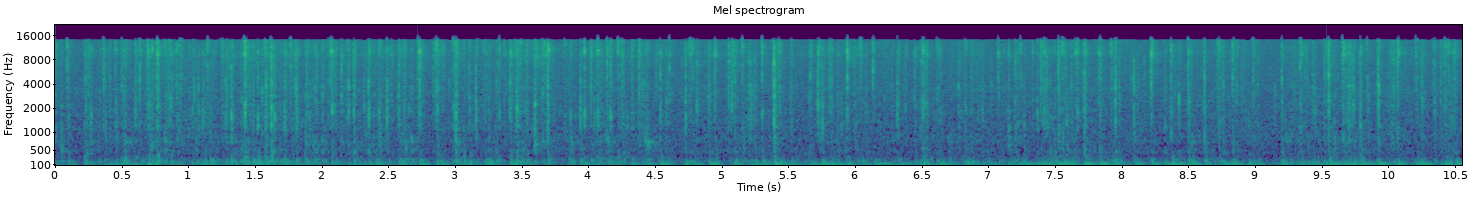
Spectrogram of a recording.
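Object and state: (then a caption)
Laptop keyboard typing. Fingertips type rapidly on the black plastic keys of a silver laptop, a solid device, making a dense, continuous stream of quick, bright clicks and taps. A steady low hum sits beneath the typing throughout.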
